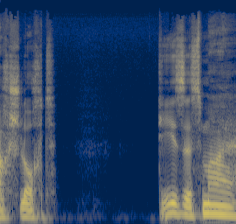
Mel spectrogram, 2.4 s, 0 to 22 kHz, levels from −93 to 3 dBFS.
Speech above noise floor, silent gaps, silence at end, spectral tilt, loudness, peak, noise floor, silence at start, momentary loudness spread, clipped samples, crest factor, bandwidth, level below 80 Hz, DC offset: 49 dB; none; 0 s; -4.5 dB/octave; -21 LUFS; -6 dBFS; -68 dBFS; 0 s; 13 LU; under 0.1%; 16 dB; 18 kHz; -48 dBFS; under 0.1%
